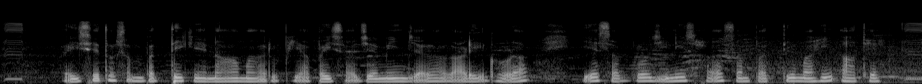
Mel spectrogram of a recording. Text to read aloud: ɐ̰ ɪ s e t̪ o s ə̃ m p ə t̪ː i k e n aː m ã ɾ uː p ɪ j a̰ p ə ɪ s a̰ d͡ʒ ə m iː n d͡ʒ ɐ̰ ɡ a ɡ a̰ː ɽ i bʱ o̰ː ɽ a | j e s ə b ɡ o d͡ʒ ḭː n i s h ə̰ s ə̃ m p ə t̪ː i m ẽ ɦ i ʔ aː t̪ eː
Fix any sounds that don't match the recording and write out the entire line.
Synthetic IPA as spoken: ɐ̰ ɪ s e t̪ o s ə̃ m p ə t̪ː i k e n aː m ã ɾ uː p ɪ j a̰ p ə ɪ s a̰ d͡ʒ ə m iː n d͡ʒ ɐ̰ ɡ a ɡ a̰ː ɽ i ɡʱ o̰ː ɽ a | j e s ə b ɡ o d͡ʒ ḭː n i s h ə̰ s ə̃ m p ə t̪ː i m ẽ ɦ i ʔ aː t̪ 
